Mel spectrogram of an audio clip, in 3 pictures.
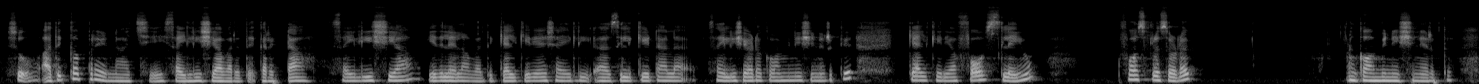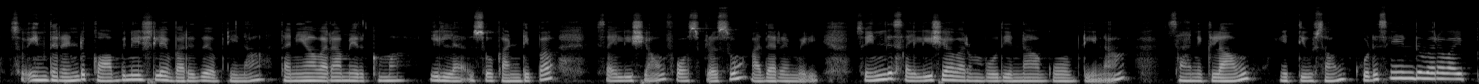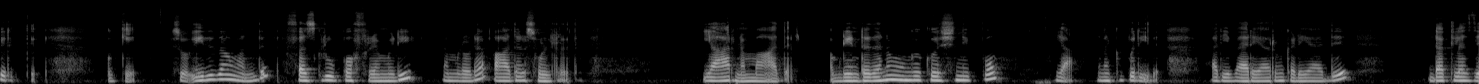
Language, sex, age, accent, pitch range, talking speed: Tamil, male, 20-39, native, 165-200 Hz, 100 wpm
